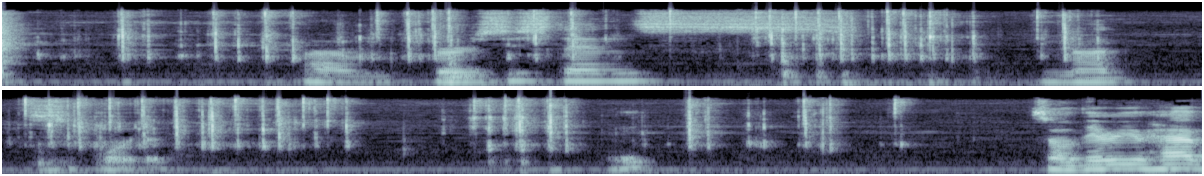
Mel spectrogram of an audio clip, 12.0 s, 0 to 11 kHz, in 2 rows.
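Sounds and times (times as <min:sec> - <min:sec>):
computer keyboard typing: 0:00.0 - 0:10.6.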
